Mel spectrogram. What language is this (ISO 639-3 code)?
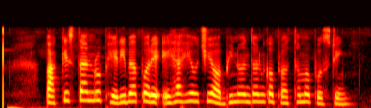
ori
